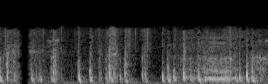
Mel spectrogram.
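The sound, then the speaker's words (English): Horse hooves clip-clop in a steady rhythm as a horse is brought up, a quick run of sharp knocking beats with a brief muffled tone near the end and no talking over them. “Bring up the horse to Dan.”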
